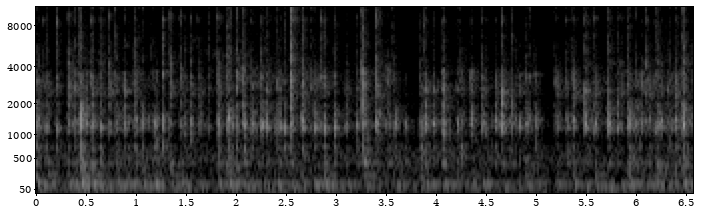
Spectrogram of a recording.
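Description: Both hands rapidly type with their fingertips on the plastic keycaps of a white, backlit RGB mechanical computer keyboard resting on a desk with a padded wrist rest. The result is a dense, steady stream of crisp, short clacks centred around 1.3 kHz, with bright edges and a faint low hum underneath. Brief pauses occur near 3.7 and 5.1 seconds.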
